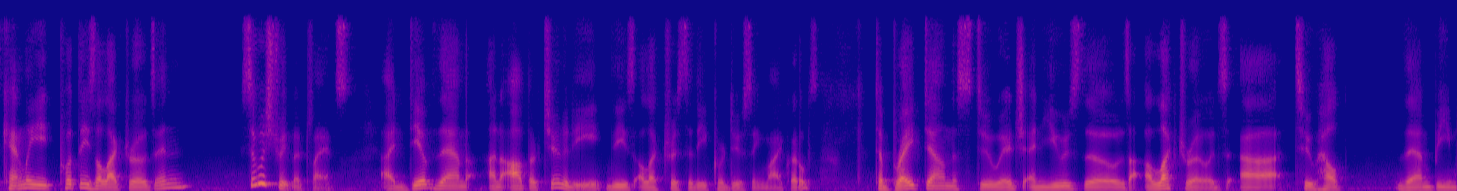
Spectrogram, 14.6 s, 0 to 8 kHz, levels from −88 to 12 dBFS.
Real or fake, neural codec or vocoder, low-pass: fake; codec, 24 kHz, 0.9 kbps, WavTokenizer, large speech release; 7.2 kHz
